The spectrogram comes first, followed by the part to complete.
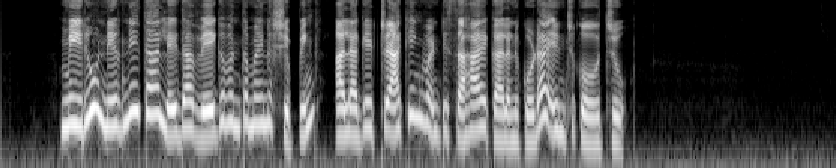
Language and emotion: Telugu, neutral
